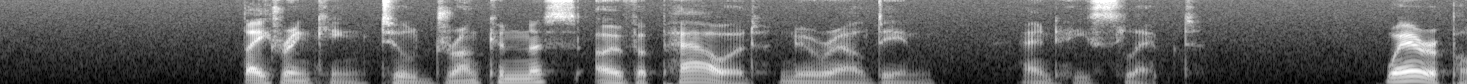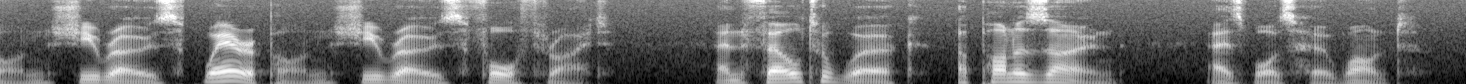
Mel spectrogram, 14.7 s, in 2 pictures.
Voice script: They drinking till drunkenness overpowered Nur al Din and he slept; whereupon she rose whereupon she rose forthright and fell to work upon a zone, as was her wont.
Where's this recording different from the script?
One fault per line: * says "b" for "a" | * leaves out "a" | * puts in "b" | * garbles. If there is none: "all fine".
all fine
